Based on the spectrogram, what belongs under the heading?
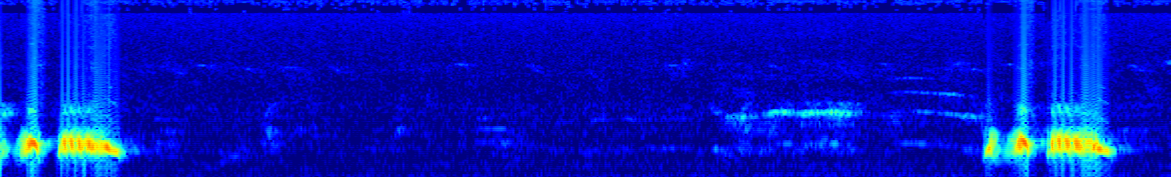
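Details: A decoy spotted dove calling vigorously gives two cooing phrases about seven seconds apart. Each phrase is two short, abrupt notes and then a drawn-out, throaty purr. A faint soft murmur is heard between them.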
